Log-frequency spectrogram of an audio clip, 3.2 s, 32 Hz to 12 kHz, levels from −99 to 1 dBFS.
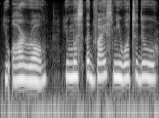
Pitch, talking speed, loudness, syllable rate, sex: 240 Hz, 190 wpm, -14 LUFS, 4.7 syllables/s, female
